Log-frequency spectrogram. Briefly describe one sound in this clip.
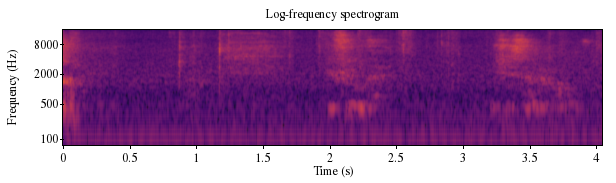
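Trading cards rustle as they are shuffled by hand.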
